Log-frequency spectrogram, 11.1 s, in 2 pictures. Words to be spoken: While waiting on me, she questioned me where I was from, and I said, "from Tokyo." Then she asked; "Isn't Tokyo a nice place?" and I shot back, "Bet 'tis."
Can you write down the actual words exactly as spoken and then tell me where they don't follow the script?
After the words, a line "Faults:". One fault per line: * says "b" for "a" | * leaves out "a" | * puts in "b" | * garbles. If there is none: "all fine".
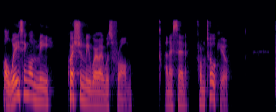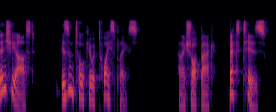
While waiting on me, questioned me where I was from, and I said, "from Tokyo." Then she asked; "Isn't Tokyo a twice place?" and I shot back, "Bet 'tis."
Faults:
* leaves out "she"
* says "twice" for "nice"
